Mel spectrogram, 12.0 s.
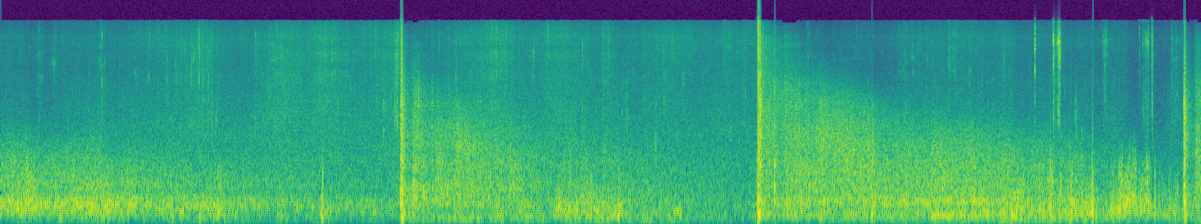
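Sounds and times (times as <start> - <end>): fireworks bangs with echo: 3.9 - 6.0, 7.5 - 11.0, 11.7 - 12.0.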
